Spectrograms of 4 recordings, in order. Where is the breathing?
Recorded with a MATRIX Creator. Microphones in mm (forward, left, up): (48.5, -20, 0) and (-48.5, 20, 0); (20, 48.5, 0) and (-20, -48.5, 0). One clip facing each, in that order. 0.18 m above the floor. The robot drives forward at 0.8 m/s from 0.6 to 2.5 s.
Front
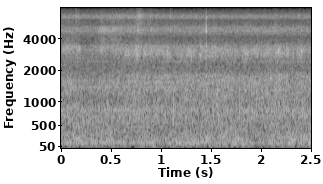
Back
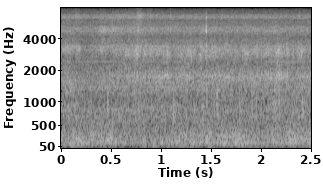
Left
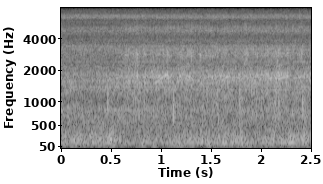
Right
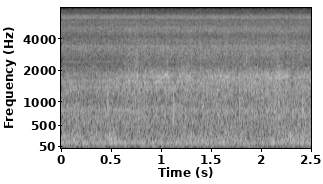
I don't hear breathing.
